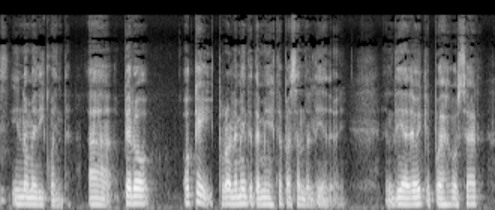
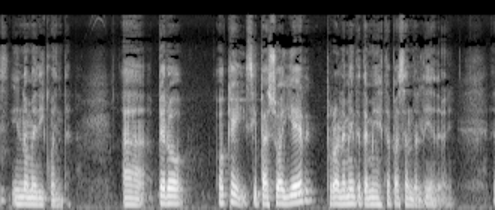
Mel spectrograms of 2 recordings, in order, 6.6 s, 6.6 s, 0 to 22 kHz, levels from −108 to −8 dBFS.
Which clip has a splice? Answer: first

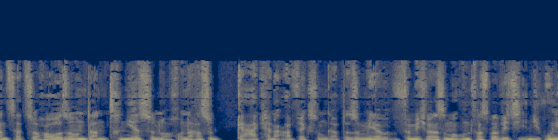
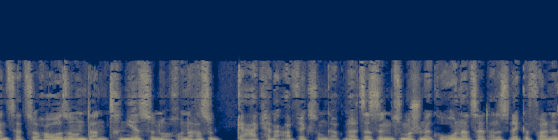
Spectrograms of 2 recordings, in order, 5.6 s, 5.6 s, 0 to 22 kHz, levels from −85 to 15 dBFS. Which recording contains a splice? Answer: second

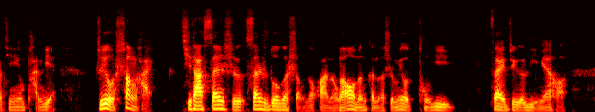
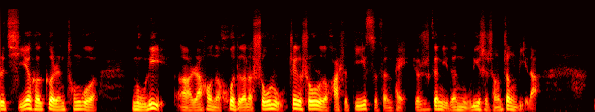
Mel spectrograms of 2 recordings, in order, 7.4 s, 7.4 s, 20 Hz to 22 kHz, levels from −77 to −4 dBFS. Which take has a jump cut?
first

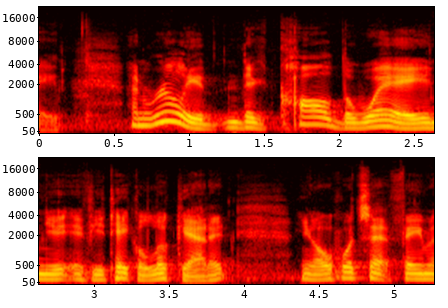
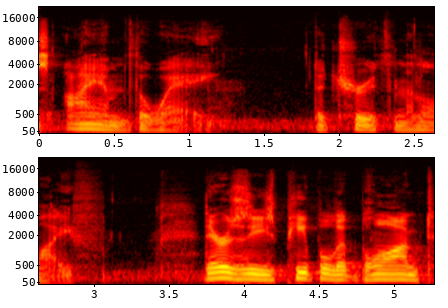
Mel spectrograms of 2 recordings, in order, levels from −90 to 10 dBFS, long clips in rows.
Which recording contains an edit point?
second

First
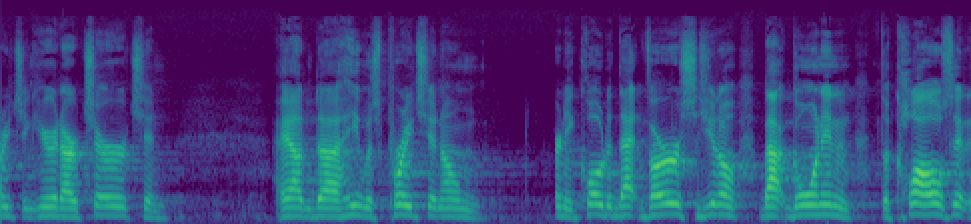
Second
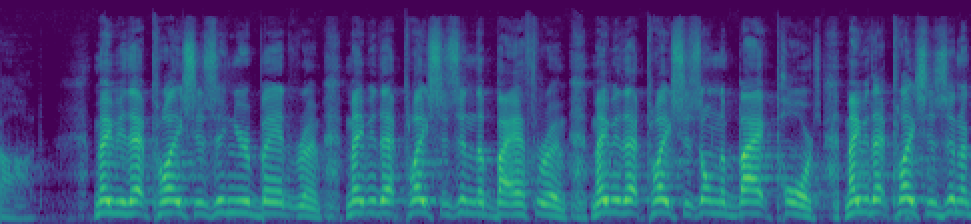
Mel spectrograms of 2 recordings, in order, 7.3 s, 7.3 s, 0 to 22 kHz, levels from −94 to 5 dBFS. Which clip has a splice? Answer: first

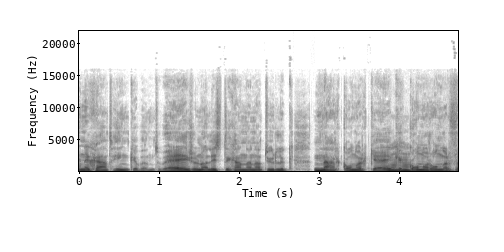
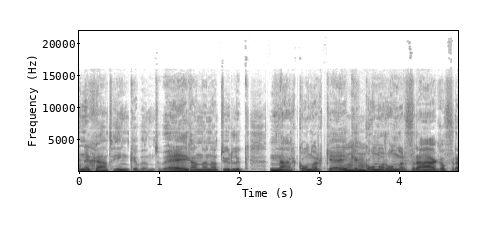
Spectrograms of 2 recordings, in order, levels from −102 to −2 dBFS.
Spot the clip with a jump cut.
second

